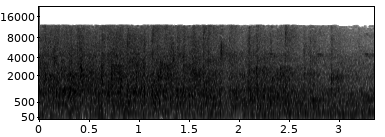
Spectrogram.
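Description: Sustained applause from an audience at a gathering in Mysuru, a dense, even wash of many hands clapping that holds steady for about three seconds and eases slightly at the end.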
